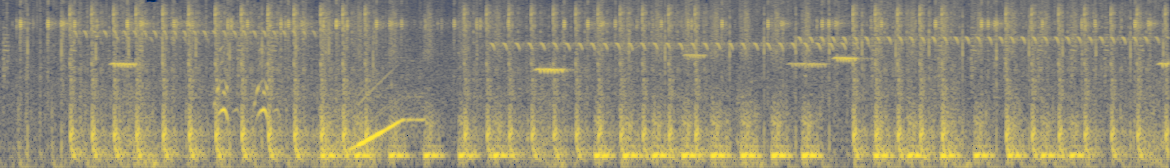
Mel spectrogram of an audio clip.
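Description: Game music plays with a steady beat.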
